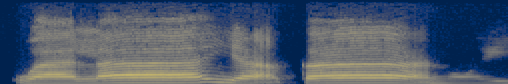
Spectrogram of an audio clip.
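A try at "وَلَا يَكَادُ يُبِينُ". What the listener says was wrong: kado. Ya kok ya kanu. Ya kado.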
